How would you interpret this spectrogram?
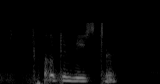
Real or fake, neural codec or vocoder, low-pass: fake; codec, 16 kHz, 0.5 kbps, FreqCodec, smaller model; 7.2 kHz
